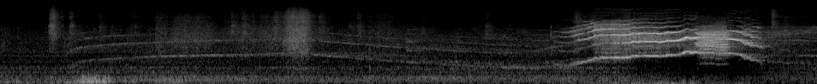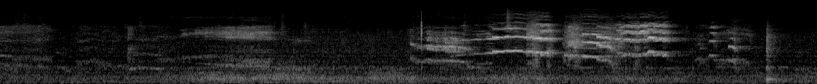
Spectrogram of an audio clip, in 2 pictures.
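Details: Two red fox vixens, a younger and an older one, greeting each other in a suburban garden: a thin, long wavering whine at first, then a loud burst of harsh, stuttering high cries, and later a second run of chattering, warbling cries.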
